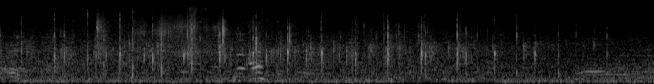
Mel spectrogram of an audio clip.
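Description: Scattered, irregular handclaps from a few spectators at an outdoor ballgame, with faint distant voices underneath.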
